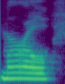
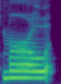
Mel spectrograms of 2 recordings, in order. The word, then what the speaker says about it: Merle: Well, I'll be sure to drop links in the show notes of how you can find Merle. And her name rhymes with girl, and she's great about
